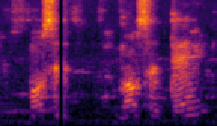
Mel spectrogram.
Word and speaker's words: Mossadegh: Mossadegh?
